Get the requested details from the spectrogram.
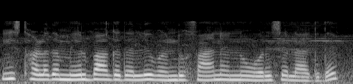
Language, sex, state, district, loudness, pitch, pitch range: Kannada, female, Karnataka, Bangalore, -12 LUFS, 215 Hz, 200-225 Hz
